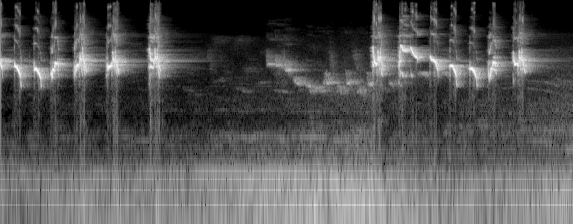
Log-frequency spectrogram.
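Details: Orange-headed thrush song for tutoring the teler style: a quick series of sharp, slurred notes, then a lower descending warble, then another rapid chain of clear, bouncy whistles.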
